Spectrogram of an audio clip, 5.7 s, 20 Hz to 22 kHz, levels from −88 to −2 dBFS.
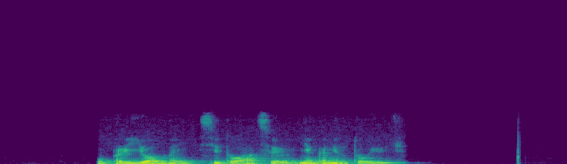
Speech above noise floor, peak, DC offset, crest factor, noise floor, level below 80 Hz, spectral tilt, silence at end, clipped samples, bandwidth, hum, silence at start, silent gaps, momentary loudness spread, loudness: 67 dB; -2 dBFS; under 0.1%; 18 dB; -85 dBFS; -46 dBFS; -10 dB/octave; 1.65 s; under 0.1%; 6.8 kHz; none; 1 s; none; 12 LU; -19 LUFS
